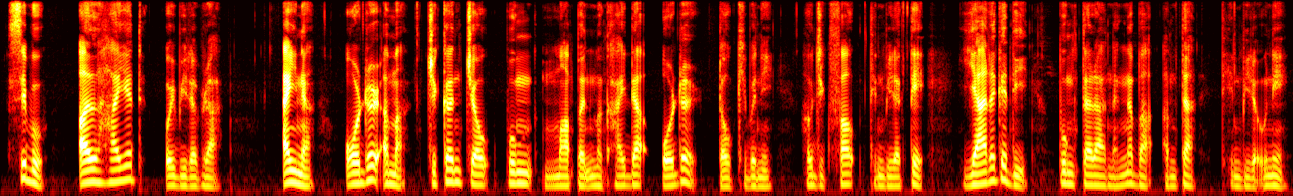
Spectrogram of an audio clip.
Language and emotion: Manipuri, neutral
